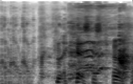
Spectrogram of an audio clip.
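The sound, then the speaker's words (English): A voice imitates a character tracking Hobbits by snuffling around like a pig: a run of rough, guttural grunts and snorts in quick, uneven bursts, fairly loud and growing stronger toward the end. “And he's just, like, snuffling around like a pig looking for trouble.”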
